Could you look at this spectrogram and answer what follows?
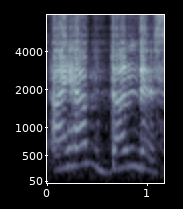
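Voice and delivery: the full question drawn out slowly; teacher corrects the mistake, word by word; slow correct model. Shown as a demonstration. Teacher gives students the right form slowly. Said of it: "कैसे बोलेंगे".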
